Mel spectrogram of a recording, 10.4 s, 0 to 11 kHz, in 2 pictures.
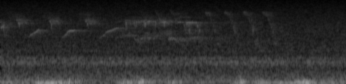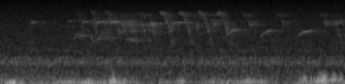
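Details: In a pine forest at Bzenec on 7 April 2019, a Tree Pipit sings two bright, faint, high bursts of quick repeated notes and trills over heavy wind rumble, with a Mistle Thrush singing in the background.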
